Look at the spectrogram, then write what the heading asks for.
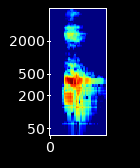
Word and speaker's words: it: It. Repeat. It. It. Es un sonido intermedio entre la I y la E. Es una I corta, muy corta.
